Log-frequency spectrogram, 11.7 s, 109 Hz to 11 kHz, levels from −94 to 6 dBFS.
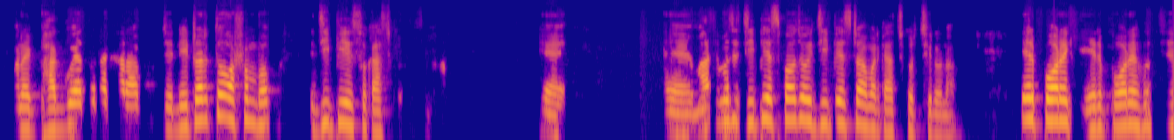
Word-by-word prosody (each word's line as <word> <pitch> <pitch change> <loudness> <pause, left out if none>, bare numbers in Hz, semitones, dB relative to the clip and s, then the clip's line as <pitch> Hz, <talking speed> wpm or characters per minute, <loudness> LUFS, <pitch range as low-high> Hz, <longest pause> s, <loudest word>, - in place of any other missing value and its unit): মানে 160 0 -1 0.2
ভাগ্য 155 +1 0
এতটা 200 +1 -5
খারাপ 175 -2 0 0.2
যে 160 - -5
নেটওয়ার্ক 210 +5 +3
তো - - +6
অসম্ভব। 195 -3 -1 0.5
জিপিএস 190 -1 -2
ও - - -4
কাজ 145 -1 -3
করতেছিলোনা। 445 -1 -29 1.0
হ্যাঁ। - - -2 1.0
হ্যাঁ 135 -2 -2
মাঝে, 165 +5 0
মাঝে 210 +1 0
জিপিএস 200 +2 0
পাওয়া 215 0 +5
যায় 220 - +3
ওই - - -4
জিপিএস 190 0 -2
টাও 190 - +4
আমার 165 -2 -3
কাজ 145 0 -3
করছিল 140 -2 -8
না। - - -16 0.8
এরপরে 210 -1 +8
কি, - - -37
এরপরে 175 +3 +2
হচ্ছে 180 0 -10
185 Hz, 155 wpm, -21 LUFS, 160-205 Hz, 1.0 s, এরপরে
